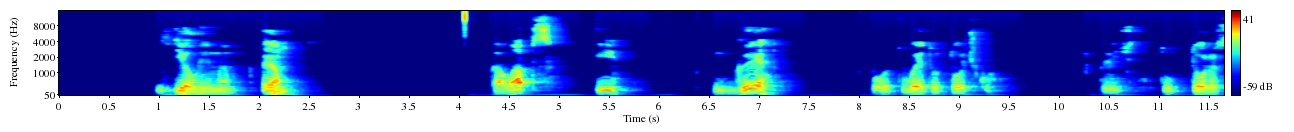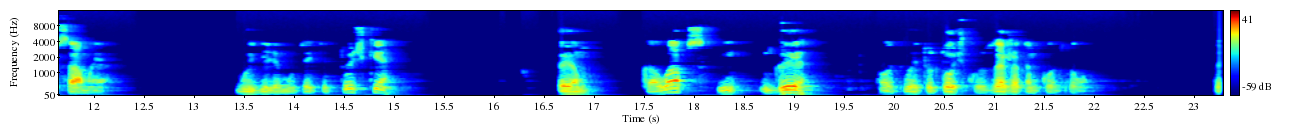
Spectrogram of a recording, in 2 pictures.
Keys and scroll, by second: 1.8 m, 6.3 g, 16.3 m, 18.0 g.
